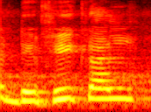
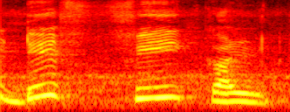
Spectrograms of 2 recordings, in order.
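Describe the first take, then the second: First: Said in the usual way. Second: difficult slowly split into three separate sounds; syllable by syllable. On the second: Shown as a demonstration. Teacher showing three sounds to students, difficult slowly said in three parts. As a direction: break difficult into three beats with small gaps. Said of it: "इसमें भी three sound".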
